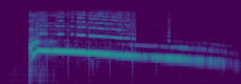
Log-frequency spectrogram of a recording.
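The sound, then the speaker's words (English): A man imitates a hound dog's howl: one long, loud howl lasting about three seconds, opening with a sharp rise and then slowly sliding down in pitch as it fades out. “I don't even know if that's a hound dog or a coyote or a wolf or what.”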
